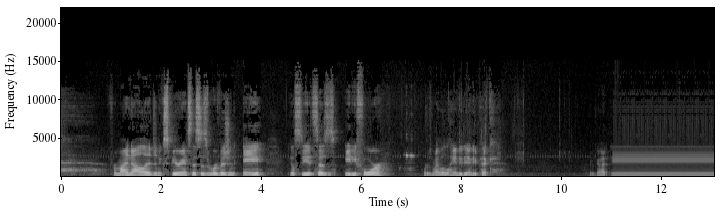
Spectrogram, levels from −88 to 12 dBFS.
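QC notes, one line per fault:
11.06 s to end, system hang loop: the sound collapses into a steady 50 Hz buzz that runs to the end of the clip. A 20 ms piece of audio repeats about 100 times while the sound hardware keeps replaying its buffer after the system froze.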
